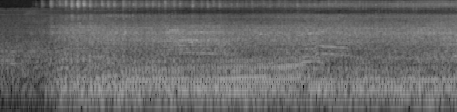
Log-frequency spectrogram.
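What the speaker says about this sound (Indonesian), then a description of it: "kebisingan dari knalpot motor mereka" Loud, continuous engine roar from motorcycles fitted with modified brong exhausts, a steady low rumble that swells after a brief quieter start and holds without pause.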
